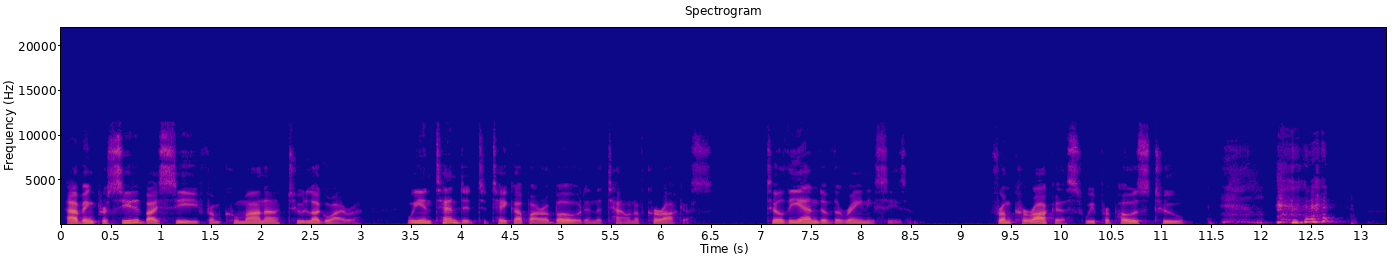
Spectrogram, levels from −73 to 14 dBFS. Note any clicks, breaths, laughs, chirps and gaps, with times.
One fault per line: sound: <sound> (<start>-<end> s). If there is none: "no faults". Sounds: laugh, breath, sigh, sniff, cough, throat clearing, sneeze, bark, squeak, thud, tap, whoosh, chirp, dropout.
sound: laugh (11.5-13.0 s)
